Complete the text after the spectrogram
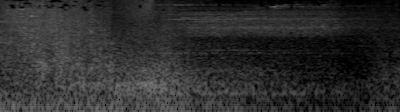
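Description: A game's victory fanfare swells.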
